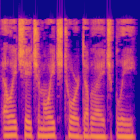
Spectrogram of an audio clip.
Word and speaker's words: Locomotor Wibbly: It is locomotor wibbly, pronounced LHHMOH tor WH blee, and it is very distracting.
